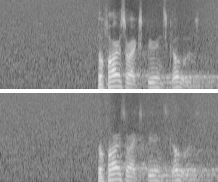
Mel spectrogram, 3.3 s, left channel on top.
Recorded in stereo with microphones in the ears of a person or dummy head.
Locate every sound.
1.5 s a man speaking: 10° left (ahead or behind), 0.6 m; by 3.0 s 80° left, 1.7 m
